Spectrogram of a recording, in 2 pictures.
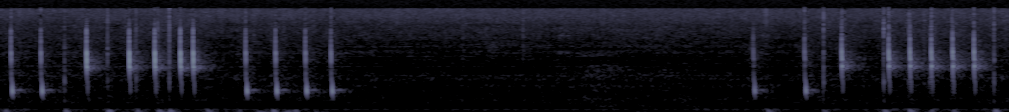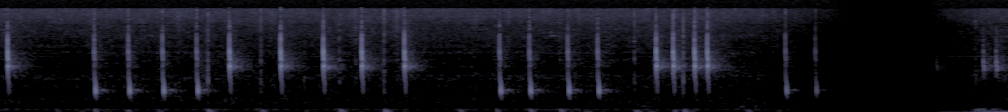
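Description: Fingertips tap the back and edge of a blue smartphone with a glass back and aluminium frame, held in one hand. Quick bursts of short, dry clicks with a mid-pitched tone and bright overtones come in clusters, separated by pauses over a faint hiss. The sound cuts out completely for a moment near the end before the hiss returns.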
